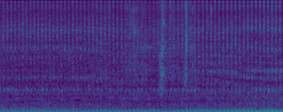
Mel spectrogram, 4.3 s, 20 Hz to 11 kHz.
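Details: 2011 BMW 528i, N53 3.0 L I6 petrol, 272 hp, check engine light on: lumpy, uneven idle thumping about three times a second with a diesel-like chug; the engine is misfiring and shaking.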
